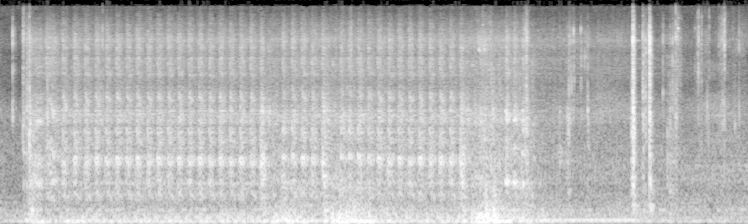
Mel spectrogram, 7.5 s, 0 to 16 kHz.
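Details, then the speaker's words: 1992 Toyota Celica GT, 3S-FE engine with 5S-FE parts, new plugs, wires, distributor cap, rotor, battery, starter; coil and igniter tested good but very weak spark: starter churns about three beats a second, faint coughs, never catches even with throttle. "I'm giving it some gas right there, and it still doesn't do jack squat. It wants to go, but it's not going to"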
